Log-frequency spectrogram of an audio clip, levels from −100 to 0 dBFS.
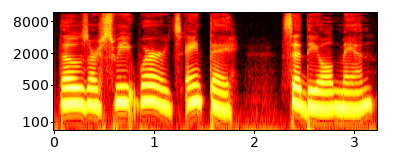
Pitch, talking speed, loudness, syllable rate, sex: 210 Hz, 185 wpm, -17 LUFS, 4.5 syllables/s, female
